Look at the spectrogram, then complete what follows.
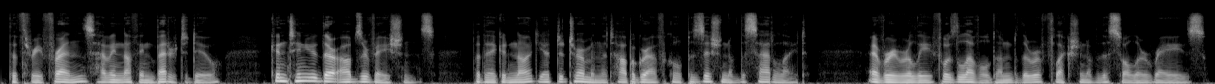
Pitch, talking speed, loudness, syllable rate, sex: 105 Hz, 170 wpm, -20 LUFS, 6.0 syllables/s, male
